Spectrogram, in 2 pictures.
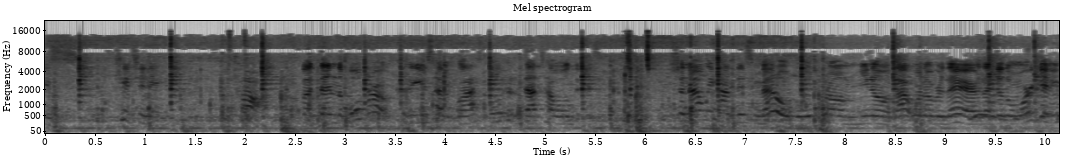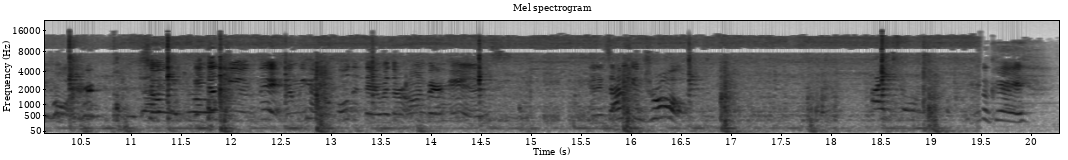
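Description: Busy kitchen noise under background music: overlapping voices, frequent clicks and clatters of utensils and dishes, and a steady low hum.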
